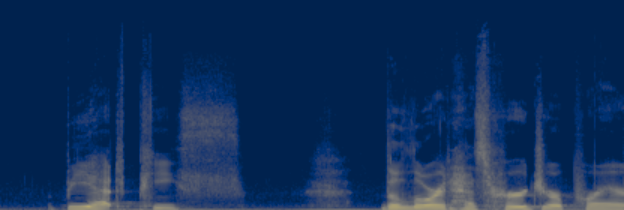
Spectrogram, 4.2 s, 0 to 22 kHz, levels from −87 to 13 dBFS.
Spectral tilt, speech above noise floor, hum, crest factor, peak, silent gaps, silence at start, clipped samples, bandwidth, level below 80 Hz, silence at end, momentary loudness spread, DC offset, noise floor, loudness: -6 dB/octave; 28 dB; none; 18 dB; -12 dBFS; none; 0.45 s; under 0.1%; 15 kHz; -52 dBFS; 0 s; 16 LU; under 0.1%; -55 dBFS; -27 LUFS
